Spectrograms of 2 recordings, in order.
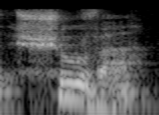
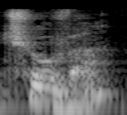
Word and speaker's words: chuva: in chop or chat in portuguese it is a soft shirt like in shop or shock and so this is read as shuva and ashar okay so that's something to remember because it's not natural naturally you would want to say chuva or achar but it is a soft she that you need to use here the next letter has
